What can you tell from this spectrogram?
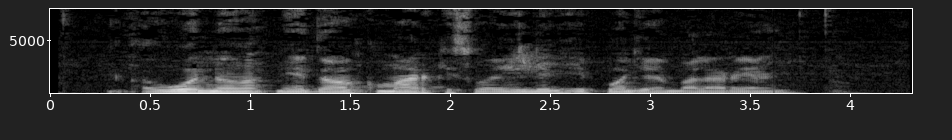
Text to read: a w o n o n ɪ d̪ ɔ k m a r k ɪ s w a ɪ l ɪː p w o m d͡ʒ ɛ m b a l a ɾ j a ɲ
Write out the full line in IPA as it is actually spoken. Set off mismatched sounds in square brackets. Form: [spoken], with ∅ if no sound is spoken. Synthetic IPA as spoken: a w o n o n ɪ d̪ ɔ k m a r k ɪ s w a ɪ l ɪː p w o [ɲ] d͡ʒ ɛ m b a l a ɾ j a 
